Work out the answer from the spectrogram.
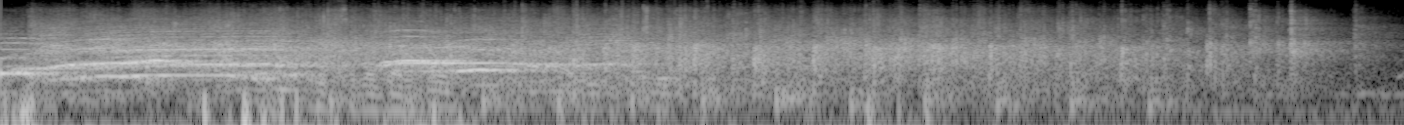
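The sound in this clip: A church audience claps warmly to welcome a preacher, with high whistles riding over the opening seconds. The applause stays loud and dense, then gradually thins and fades out.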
